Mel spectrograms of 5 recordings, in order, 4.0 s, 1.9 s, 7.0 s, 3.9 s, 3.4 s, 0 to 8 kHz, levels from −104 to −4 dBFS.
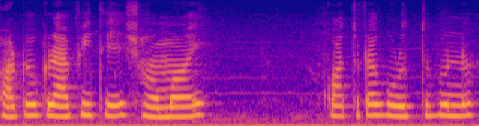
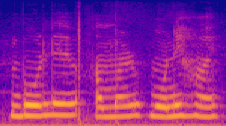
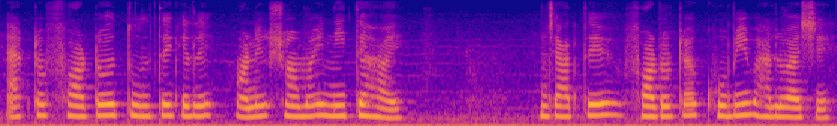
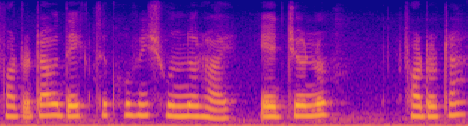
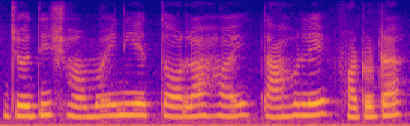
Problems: none marked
